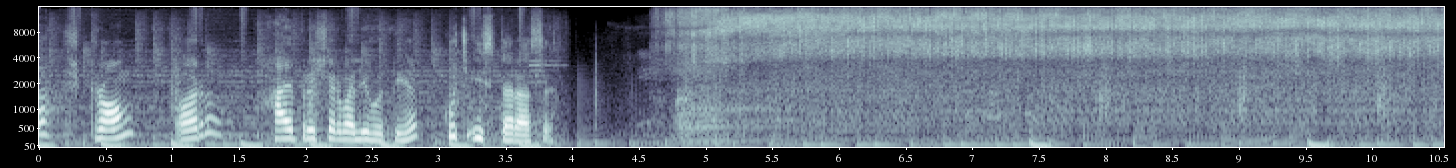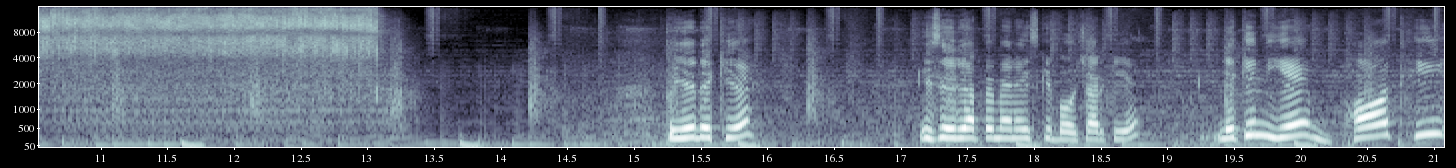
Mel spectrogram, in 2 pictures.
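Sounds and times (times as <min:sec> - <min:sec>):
pressure washer jet hissing: 0:04.7 - 0:13.2.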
